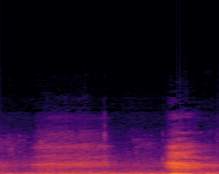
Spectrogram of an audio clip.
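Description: A person breathing out close to the microphone: a soft breathy exhale in the first second, then a shorter, sharper breath with a slight voiced hum near the end.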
